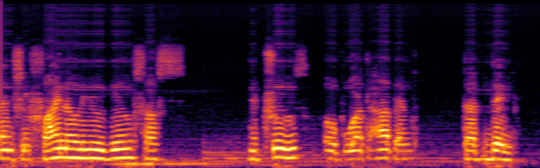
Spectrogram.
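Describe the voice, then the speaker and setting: Someone with a non-native accent speaks at a fairly slow pace in a monotone, flat intonation. Long, frequent pauses break up the speech over music in the background. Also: woman, very deep, low pitch for a woman. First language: not English. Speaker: video game reviewer. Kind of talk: video essay narration.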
